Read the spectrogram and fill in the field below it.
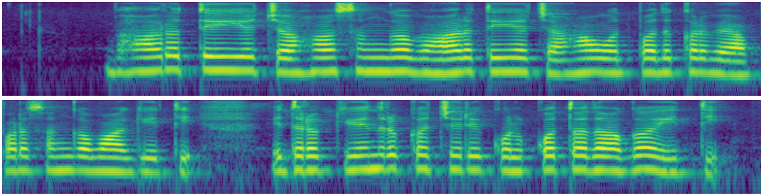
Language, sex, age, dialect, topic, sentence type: Kannada, female, 31-35, Dharwad Kannada, agriculture, statement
